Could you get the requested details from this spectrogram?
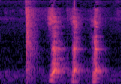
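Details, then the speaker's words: A person with Tourette syndrome, who feels a premonitory urge before each tic: a sharp click followed by three quick, abrupt grunt-like vocal bursts, a vocal tic. "I can feel that tick happening before I do it"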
